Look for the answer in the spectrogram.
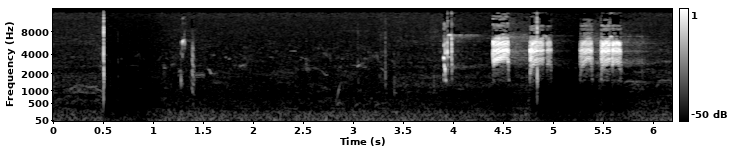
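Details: Partridge (teetar) said to give 28 calls in three minutes, kept for fighting. After scattered clicks and faint chirps, a run of four loud, raspy, buzzing bursts arrives in quick pairs near the end over low background noise.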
